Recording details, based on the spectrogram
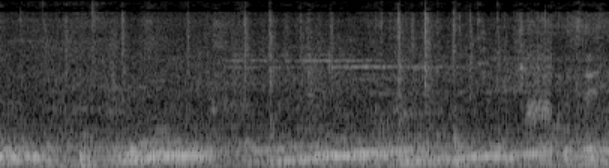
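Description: White-headed pigeons cooing in a loft, with soft rolling coos repeating steadily and close by against a low background hum.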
